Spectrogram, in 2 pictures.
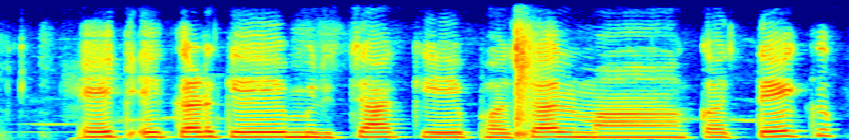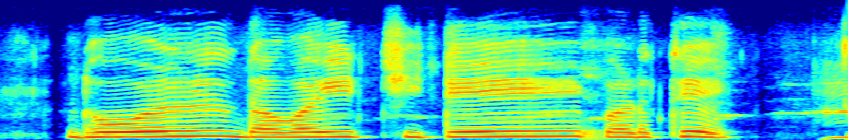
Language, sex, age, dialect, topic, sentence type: Chhattisgarhi, female, 18-24, Northern/Bhandar, agriculture, question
